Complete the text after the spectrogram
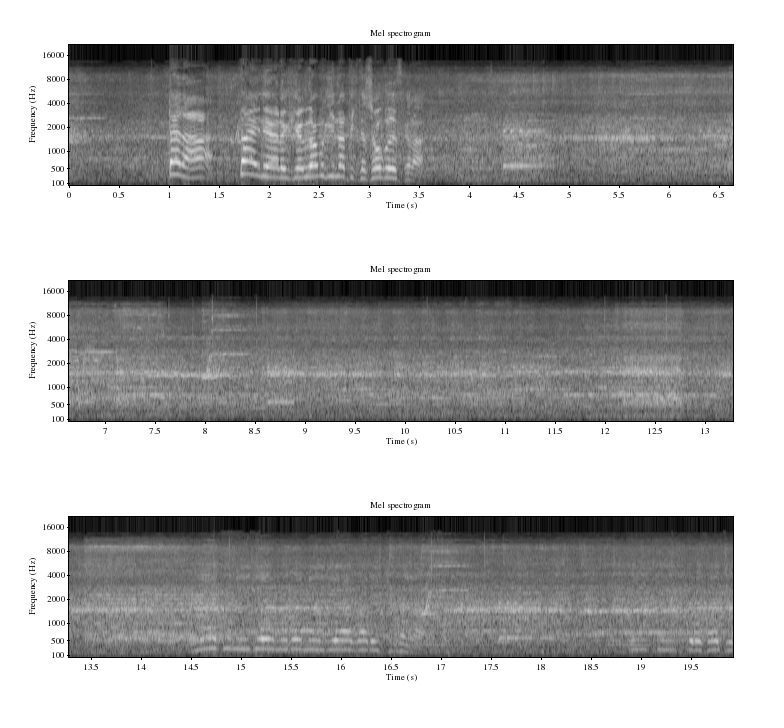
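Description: A slot machine plays electronic music and chimes.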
